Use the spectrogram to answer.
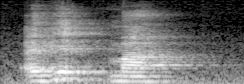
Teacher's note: That T sound disappears. I hit my, and that sounds like a MA sound, really.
